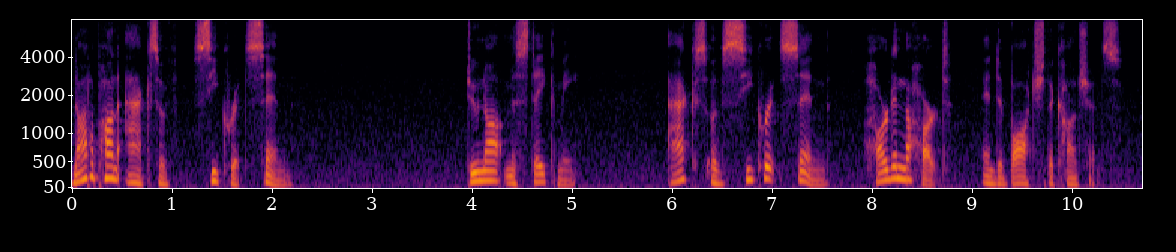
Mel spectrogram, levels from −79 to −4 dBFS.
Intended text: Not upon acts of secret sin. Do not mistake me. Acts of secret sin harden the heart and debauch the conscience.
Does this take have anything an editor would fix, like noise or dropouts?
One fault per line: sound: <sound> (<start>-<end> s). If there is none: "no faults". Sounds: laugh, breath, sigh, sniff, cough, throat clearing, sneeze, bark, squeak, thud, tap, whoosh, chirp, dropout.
no faults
